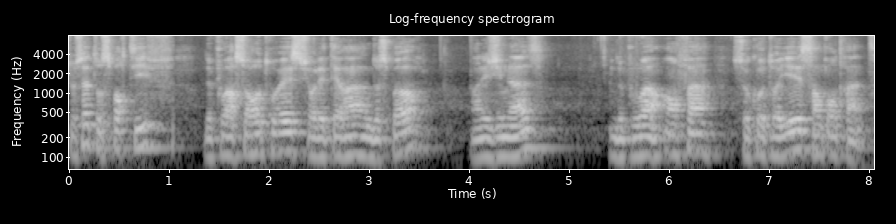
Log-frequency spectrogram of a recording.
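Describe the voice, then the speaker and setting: In a room with audible echo, a man speaks slowly, fairly low-pitched and dark, mellow in tone, with ordinary pitch variation and long, frequent pauses. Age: 60s. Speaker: town councillor. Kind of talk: self-introduction.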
